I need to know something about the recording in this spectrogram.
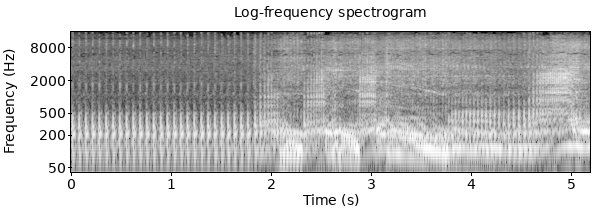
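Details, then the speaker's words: KTM 125 motorcycle with a newly fitted Black Widow aftermarket exhaust: even idle pulses and clean revs rising and falling with no puffing or ticking; the pipe is sealed with no gaps and runs healthy. "Should we hear it one more time just for the road, just really quickly? That is just the sound of the pipe, guys. There are no gaps."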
